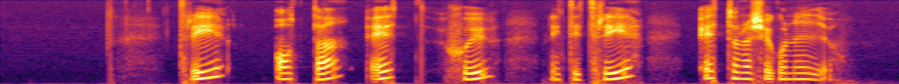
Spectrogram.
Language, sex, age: Swedish, female, 25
